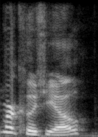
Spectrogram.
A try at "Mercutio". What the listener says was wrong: It's Mercutio. You said Mar. You did.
